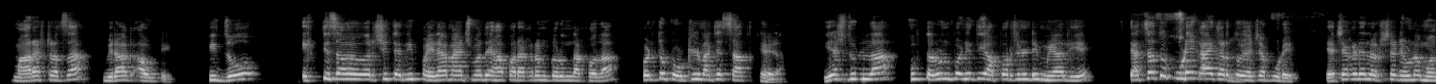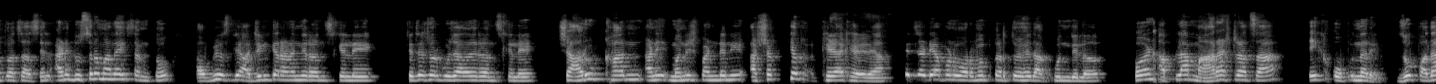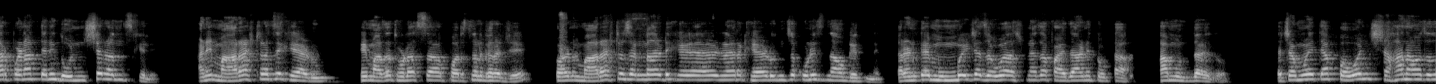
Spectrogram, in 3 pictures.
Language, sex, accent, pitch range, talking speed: Marathi, male, native, 185-225 Hz, 155 wpm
